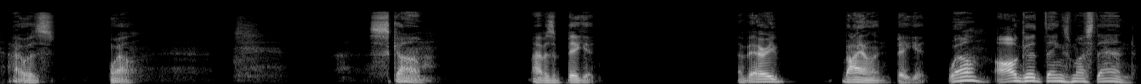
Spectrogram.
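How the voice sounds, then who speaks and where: A man's voice: lowish voice, vocal fry, husky, no echo, studio quality, heavily acted. A man with an American accent playing a wry, evasive spy companion in a video game, talking conversationally with hesitant asides. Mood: confessional, somber, then casual, wry.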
